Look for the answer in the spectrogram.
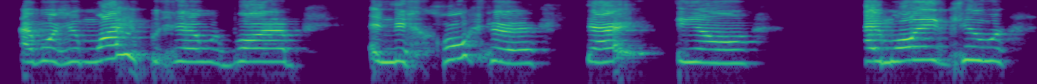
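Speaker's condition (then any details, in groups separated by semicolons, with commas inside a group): Cerebral palsy; from birth; impaired speech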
